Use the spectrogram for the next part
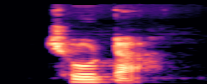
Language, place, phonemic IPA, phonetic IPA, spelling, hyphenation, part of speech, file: Hindi, Delhi, /t͡ʃʰoː.ʈɑː/, [t͡ʃʰoː.ʈäː], छोटा, छो‧टा, adjective, LL-Q1568 (hin)-छोटा.wav
- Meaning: 1. little, small 2. younger, junior, minor, lesser 3. subordinate, inferior, common 4. trivial, trifling, unimportant, of no consequence 5. low, mean, insignificant, contemptible; common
